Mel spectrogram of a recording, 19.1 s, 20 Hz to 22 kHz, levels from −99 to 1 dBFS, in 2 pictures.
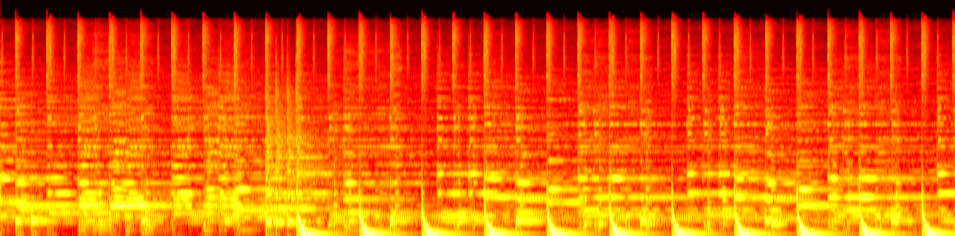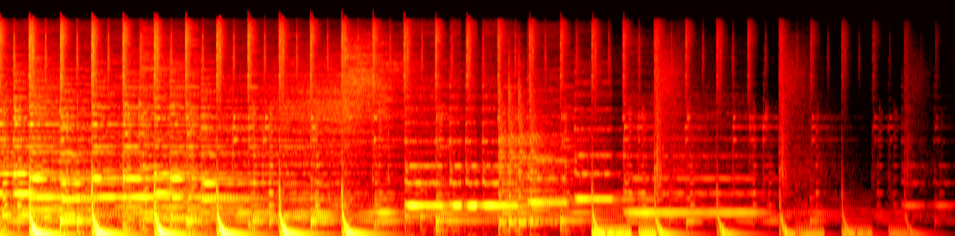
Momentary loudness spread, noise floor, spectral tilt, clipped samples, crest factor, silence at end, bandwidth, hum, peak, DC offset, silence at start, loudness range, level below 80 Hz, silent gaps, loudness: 13 LU; -53 dBFS; -5 dB/octave; under 0.1%; 18 dB; 0.95 s; 17 kHz; none; -2 dBFS; under 0.1%; 0 s; 13 LU; -22 dBFS; none; -20 LUFS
